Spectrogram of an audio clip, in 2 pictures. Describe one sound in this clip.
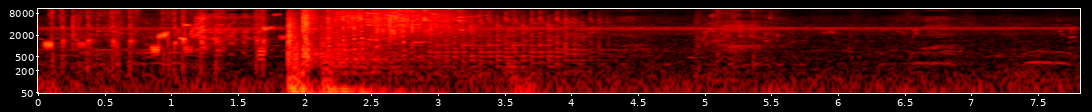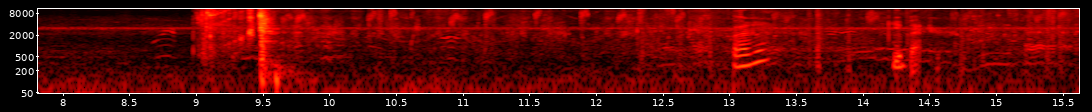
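A toy-like blaster fires rapid shots.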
